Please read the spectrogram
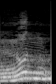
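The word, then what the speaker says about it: نون: masih ng ketika kita bukan Nuh bukan nung ya bukan Nung tapi Nun di antara idhar dan idgham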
